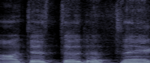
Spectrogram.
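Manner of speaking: put-on demented, crazed-sounding voice. Recalling an actor's line from a film: demented Russell Crowe impression. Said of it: "He sounded like he was demented".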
